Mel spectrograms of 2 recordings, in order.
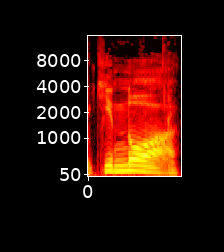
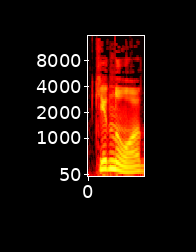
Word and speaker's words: киноа: Оказывается, в этой крупа, название этой крупы, ударение ставится киноа. – Киноа, да. – А мы киноа.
